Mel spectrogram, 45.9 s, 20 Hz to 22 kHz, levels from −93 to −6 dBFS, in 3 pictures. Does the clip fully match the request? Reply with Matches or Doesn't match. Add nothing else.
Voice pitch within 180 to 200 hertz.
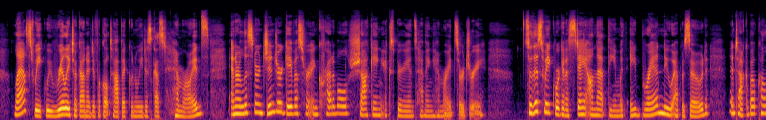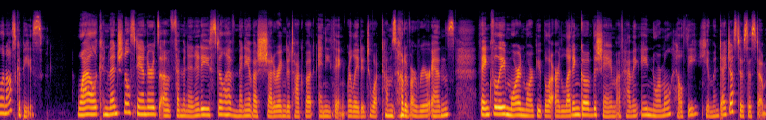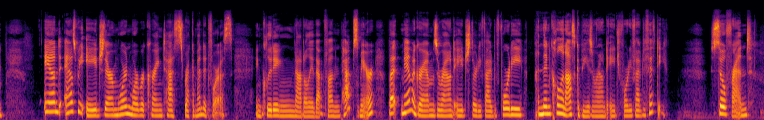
Matches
